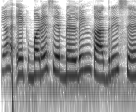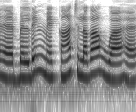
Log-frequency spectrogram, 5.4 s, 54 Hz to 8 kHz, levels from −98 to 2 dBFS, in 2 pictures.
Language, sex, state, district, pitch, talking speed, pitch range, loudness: Hindi, female, Jharkhand, Garhwa, 290 Hz, 155 wpm, 255-315 Hz, -16 LUFS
